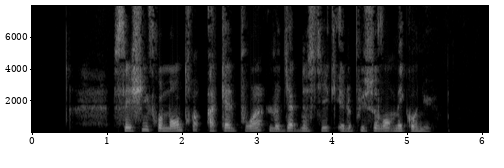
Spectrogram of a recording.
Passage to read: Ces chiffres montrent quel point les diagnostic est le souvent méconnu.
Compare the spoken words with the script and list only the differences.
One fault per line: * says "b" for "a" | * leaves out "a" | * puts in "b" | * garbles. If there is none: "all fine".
* puts in "à"
* says "le" for "les"
* puts in "plus"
